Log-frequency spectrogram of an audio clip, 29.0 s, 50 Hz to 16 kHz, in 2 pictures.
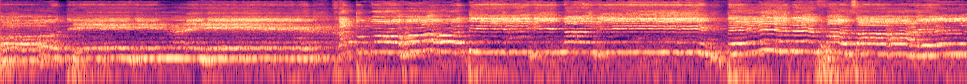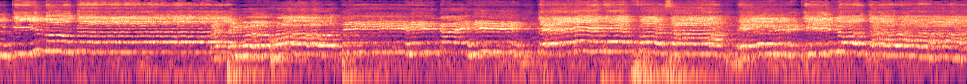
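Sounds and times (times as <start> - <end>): man singing into a microphone: 0.0 - 29.0.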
